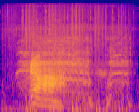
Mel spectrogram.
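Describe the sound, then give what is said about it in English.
A horse lets out one loud whinny that starts high and shakes downward over about a second, trailing off into softer snorting and faint background noise. “Hunting horses are strong and fast.”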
